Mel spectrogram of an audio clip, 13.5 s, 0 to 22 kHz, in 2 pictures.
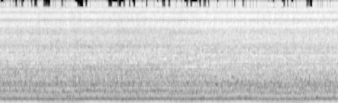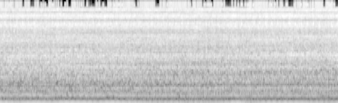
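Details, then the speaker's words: Mercedes-Benz W201 190E 2.0 (M102) idling after replacing belt tensioner, damper, adjuster bracket and belt; smooth, even low hum, earlier rumbling noise gone, no squeal or rattle from belt drive; normal idle after repair. "エンジン動作時にあった異音はなくなり静かになりました。"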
